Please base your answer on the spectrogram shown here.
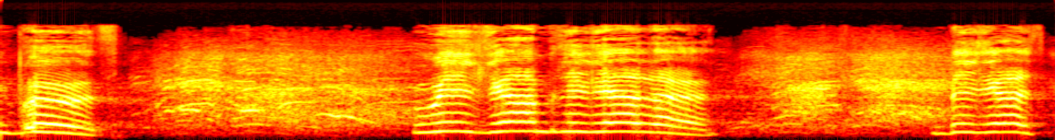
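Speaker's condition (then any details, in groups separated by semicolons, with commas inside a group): ALS; weak voice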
